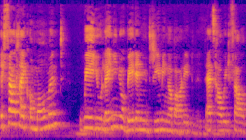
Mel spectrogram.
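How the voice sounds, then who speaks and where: A woman's animated voice with very wide pitch swings, plus audible room echo. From South Africa, Coloured community. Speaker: reality show contestant. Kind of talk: interview.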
